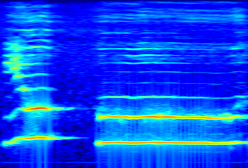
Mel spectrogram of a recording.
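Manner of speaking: very high sing-song call. Acted. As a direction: sing out from afar. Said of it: "a voice called".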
